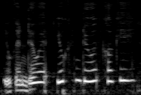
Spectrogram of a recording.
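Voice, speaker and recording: Woman putting on squeaky, encouraging little classmate. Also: huge pitch swings, normal speed, dark tone, slight background noise, full character voice.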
